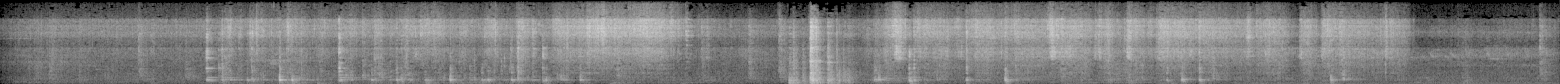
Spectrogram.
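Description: Oil sizzling in a stainless steel pan while a wooden spatula stirs and scrapes, with repeated clicks and knocks; the stirring is loudest about eight seconds in, once puffed rice is in the pan. The high hiss drops out near the end as the gas is turned off.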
